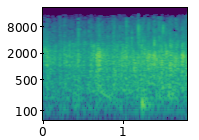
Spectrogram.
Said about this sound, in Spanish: Aplausos y, ovaciones. ovación.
